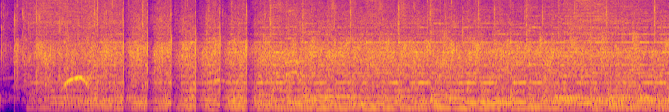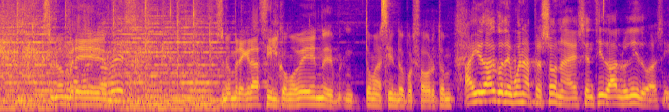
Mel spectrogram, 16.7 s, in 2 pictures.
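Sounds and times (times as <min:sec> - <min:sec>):
crowd audience applause: 0:00.0 - 0:11.0
speech: 0:11.2 - 0:16.7.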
